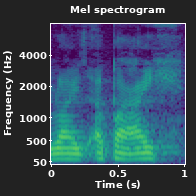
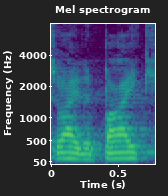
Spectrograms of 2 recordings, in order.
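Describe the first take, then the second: First: It is said in a Liverpool accent. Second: It is said in a standard English accent. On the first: The speaker calls it right. "you ride a bike" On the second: The speaker calls it wrong. "you don't ride a bike"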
